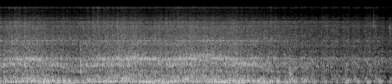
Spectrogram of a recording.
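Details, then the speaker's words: Honda Scoopy FI scooter with CVT cover removed: even idle with light steady drone and no harsh rattle; rough noise largely gone, traced to a worn brass bushing in the CVT cover. "Nah, pada kondisi sudah dibuka seperti ini, kondisinya tidak mengalami bunyi yang cukup keras ya teman-teman."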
